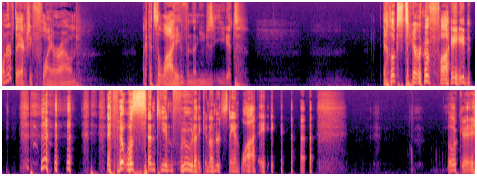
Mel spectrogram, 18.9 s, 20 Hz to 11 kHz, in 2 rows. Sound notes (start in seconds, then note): 9.8 laughing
